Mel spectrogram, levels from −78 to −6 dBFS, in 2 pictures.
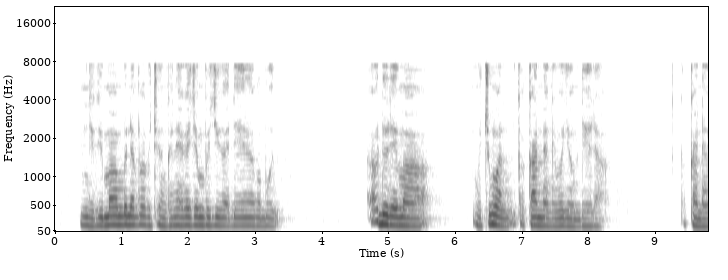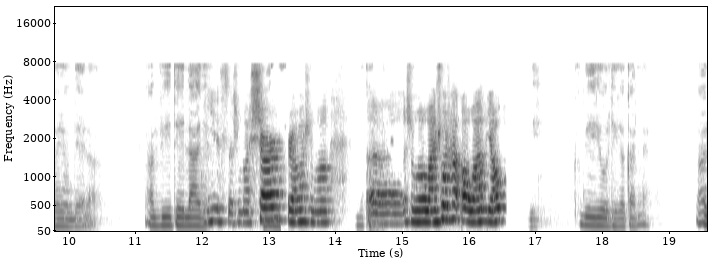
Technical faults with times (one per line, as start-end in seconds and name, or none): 12.82-14.50 speech suppressed in double talk
15.79-16.97 speech suppressed in double talk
